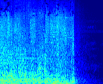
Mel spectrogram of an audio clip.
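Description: A game lightning spell crackles.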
